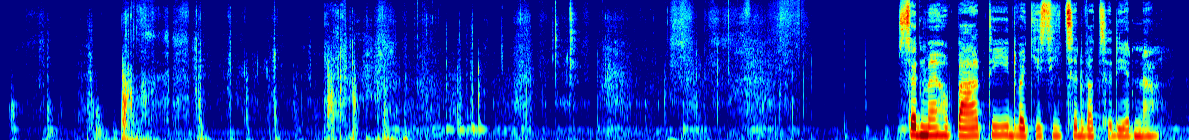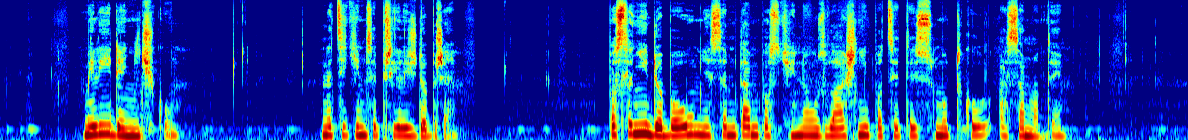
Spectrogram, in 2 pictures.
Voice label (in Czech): narace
